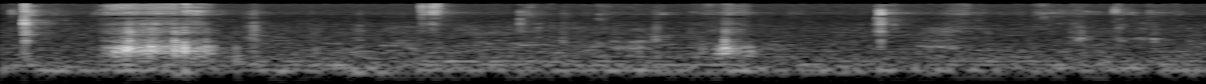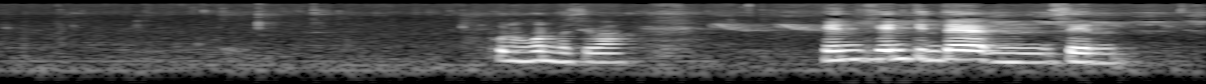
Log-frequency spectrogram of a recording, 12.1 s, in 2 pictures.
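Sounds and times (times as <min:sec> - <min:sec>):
faint chewing of noodles: 0:00.0 - 0:08.5.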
